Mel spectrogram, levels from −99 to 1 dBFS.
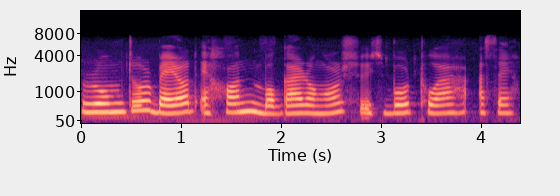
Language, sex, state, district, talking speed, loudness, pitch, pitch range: Assamese, female, Assam, Sonitpur, 135 wpm, -15 LUFS, 245 Hz, 235-260 Hz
